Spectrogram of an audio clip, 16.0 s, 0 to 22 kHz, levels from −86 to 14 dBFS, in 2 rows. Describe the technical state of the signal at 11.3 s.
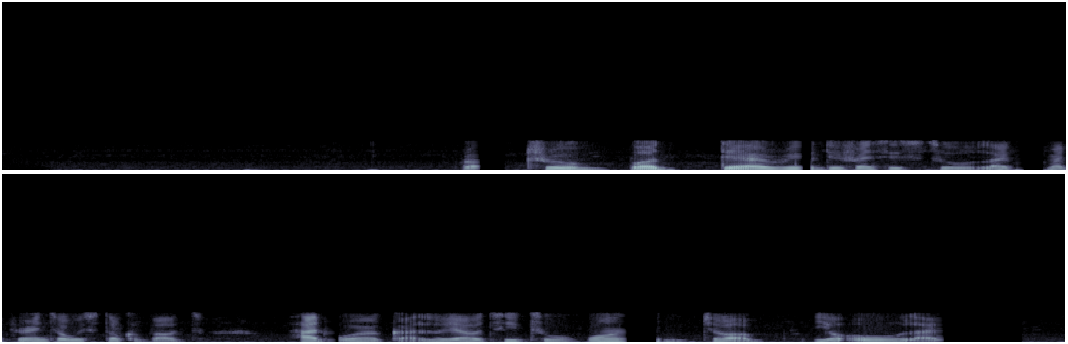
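At 11.3 s the speech is intact, with no fault present, only the narrow, sub-4 kHz telephone band of G.711 telephone coding.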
